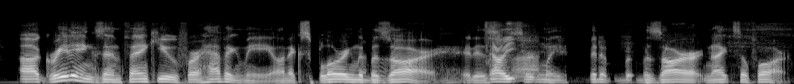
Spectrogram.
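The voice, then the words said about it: Deep bass radio voice. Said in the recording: “You have a great radio voice ... peanut butter in your bass”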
